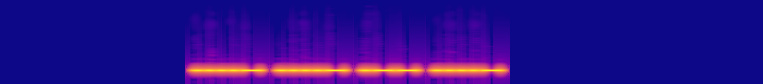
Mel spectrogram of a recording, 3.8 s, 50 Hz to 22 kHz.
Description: Morse code, heard as a keyed tone, about 40 wpm, 700 Hz. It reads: 44W4
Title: Four Challenging Letter-Number Combinations 40wpm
